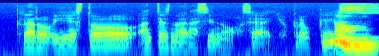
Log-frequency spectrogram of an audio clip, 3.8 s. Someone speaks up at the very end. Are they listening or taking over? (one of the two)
listening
